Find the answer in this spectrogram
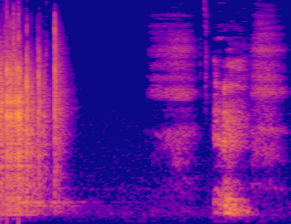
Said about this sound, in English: But you now need to make a stamina roll, please. So it's the number of dice.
